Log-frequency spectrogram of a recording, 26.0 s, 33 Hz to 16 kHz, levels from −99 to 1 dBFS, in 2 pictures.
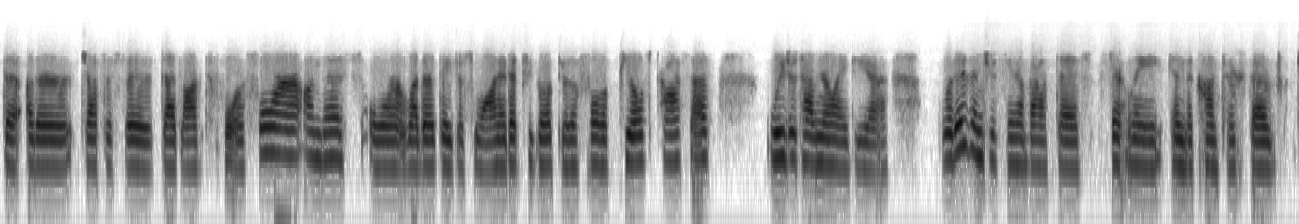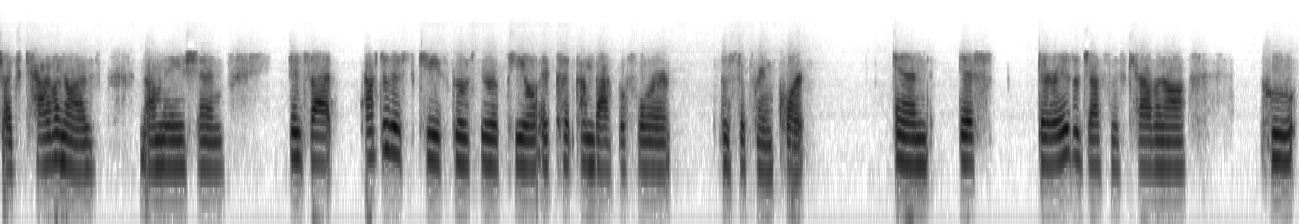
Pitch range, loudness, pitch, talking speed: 165-190 Hz, -18 LUFS, 175 Hz, 145 wpm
